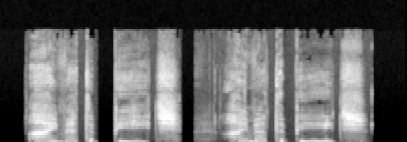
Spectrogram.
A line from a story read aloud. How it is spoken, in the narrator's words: happily declared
